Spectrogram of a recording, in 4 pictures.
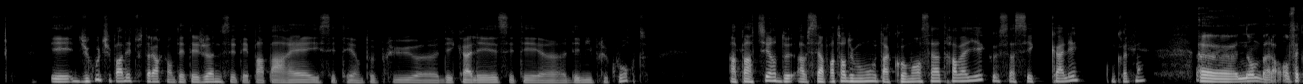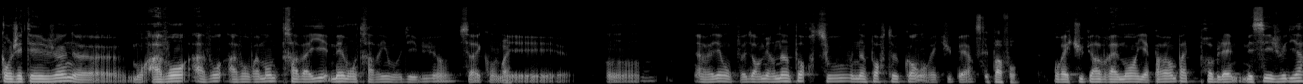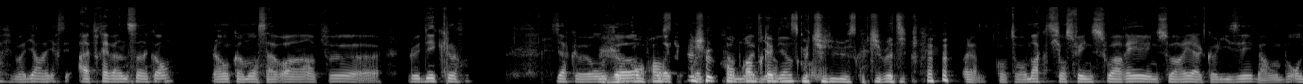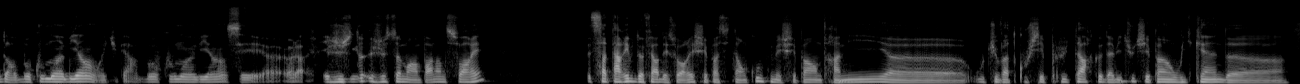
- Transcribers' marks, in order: tapping; stressed: "calé"; other background noise; laughing while speaking: "je"; laughing while speaking: "ce que tu veux dire !"; chuckle
- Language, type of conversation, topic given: French, podcast, Quelles petites habitudes t’aident à mieux dormir ?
